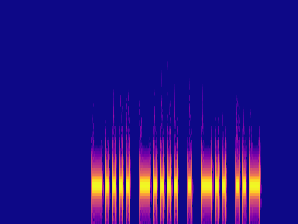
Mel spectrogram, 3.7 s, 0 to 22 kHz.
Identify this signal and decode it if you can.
Morse code, heard as a keyed tone, about 28 wpm, 700 Hz. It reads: 66EDU
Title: Five Challenging Letter-Number Combinations 28wpm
